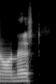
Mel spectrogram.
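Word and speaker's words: honest: है तो है लेकिन इसमें देखिए ऑनेस्ट एंड ऑनेस्ट यहां पहला अक्षर जो है कंसोनेंट है लेकिन इसका हिंदी में उच्चारण करके आप देखिए हिंदी में उच्चारण आपका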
